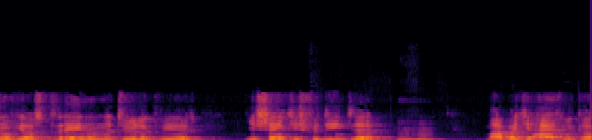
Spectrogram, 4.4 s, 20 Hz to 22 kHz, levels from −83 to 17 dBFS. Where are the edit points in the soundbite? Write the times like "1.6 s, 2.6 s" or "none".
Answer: none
